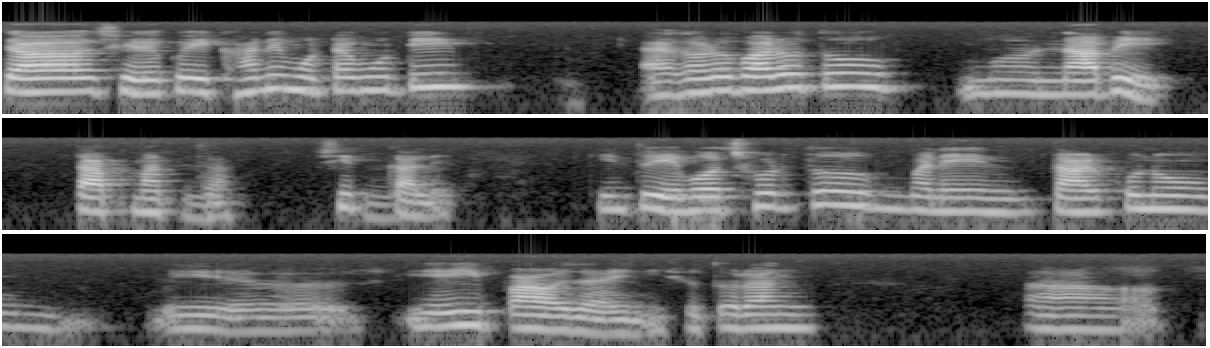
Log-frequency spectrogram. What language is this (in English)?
Bangla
